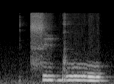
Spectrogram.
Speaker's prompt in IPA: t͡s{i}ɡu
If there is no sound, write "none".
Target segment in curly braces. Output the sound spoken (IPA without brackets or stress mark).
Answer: i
